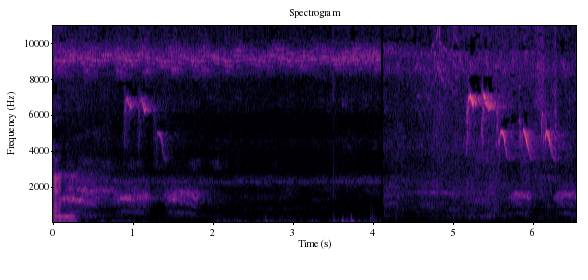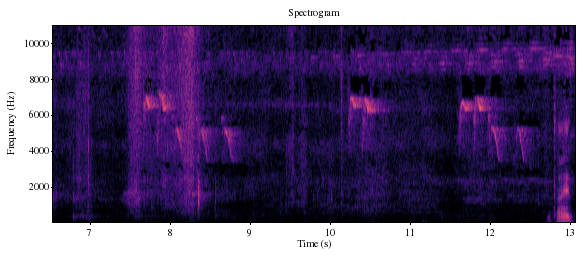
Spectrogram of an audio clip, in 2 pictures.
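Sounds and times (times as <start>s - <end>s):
crows cawing: 0.0s - 2.0s, 4.2s - 8.3s.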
